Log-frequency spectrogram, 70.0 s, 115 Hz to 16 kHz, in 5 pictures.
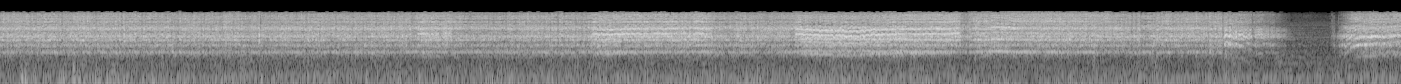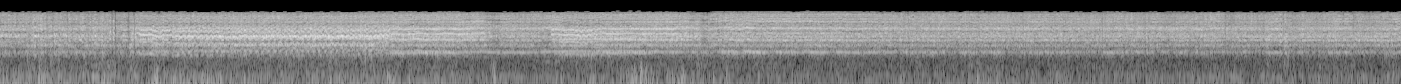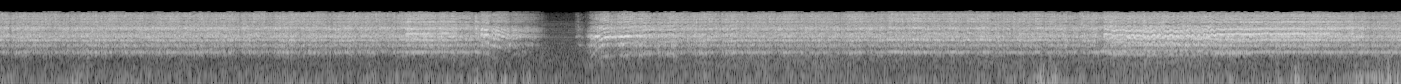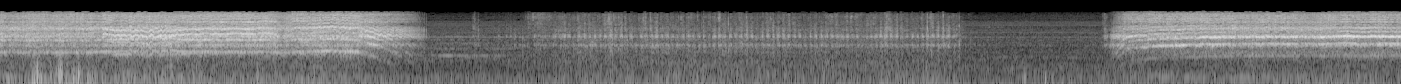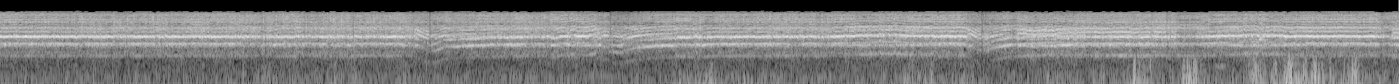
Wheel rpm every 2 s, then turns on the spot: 200, 200, 200, 200, 200, 200, 80, 190, 200, 200, 200, 200, 200, 200, 200, 200, 120, 160, 200, 200, 200, 200, 180, 10, 20, 20, 40, 160, 160, 160, 140, 140, 160, 160, 160.
48-52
